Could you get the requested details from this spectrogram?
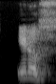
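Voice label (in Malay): "irus", Malay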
